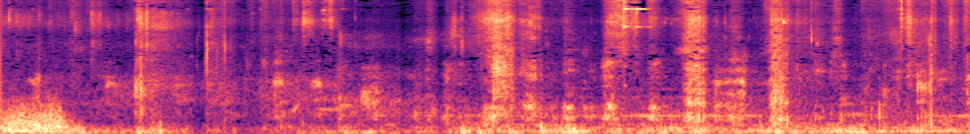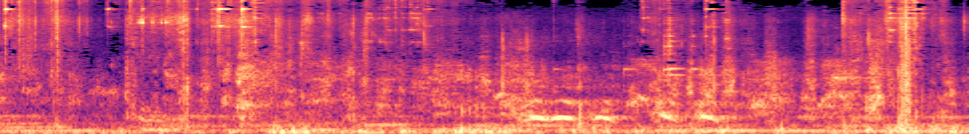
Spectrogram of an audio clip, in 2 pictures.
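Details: Husky Shepherd mix at a dog park, playing wildly with other dogs: low harmonic growling in the middle, then short higher whining notes toward the end, over steady scuffling, rustling and handling noise.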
